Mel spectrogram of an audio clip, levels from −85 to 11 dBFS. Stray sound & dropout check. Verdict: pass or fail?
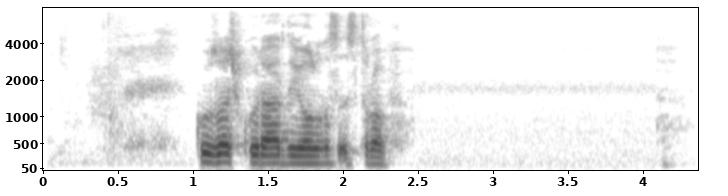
pass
